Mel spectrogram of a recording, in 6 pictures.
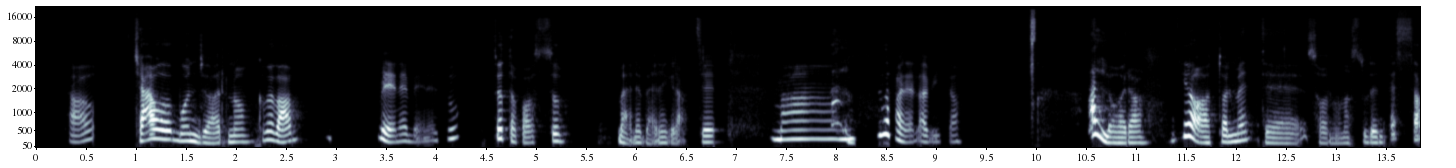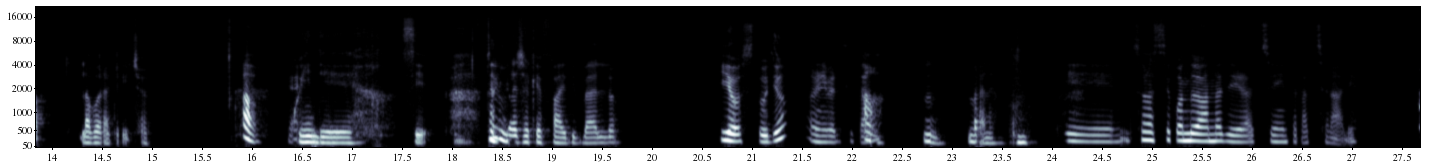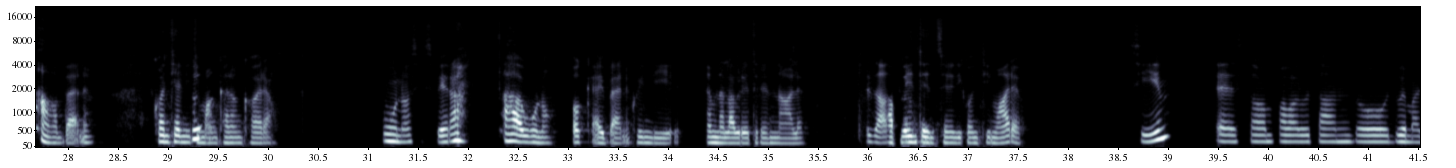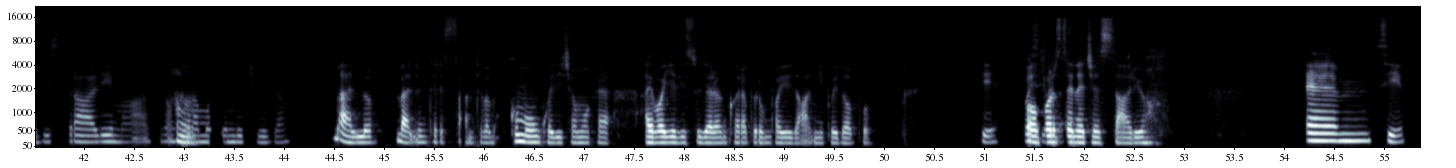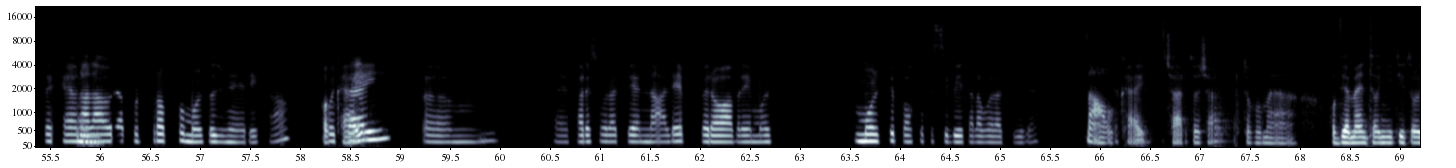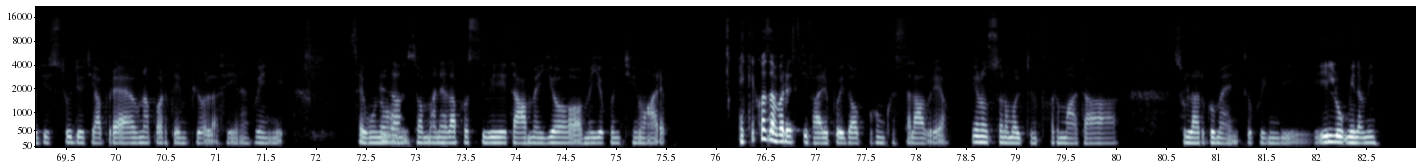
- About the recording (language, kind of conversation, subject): Italian, unstructured, Come immagini la tua vita tra dieci anni?
- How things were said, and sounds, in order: static; distorted speech; tapping; lip smack; other noise; other background noise; snort; laughing while speaking: "spera"; snort; "perché" said as "peché"; lip smack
